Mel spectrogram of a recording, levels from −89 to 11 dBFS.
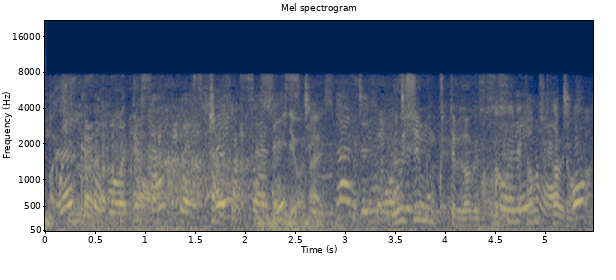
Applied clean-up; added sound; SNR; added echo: none; Train; -3 dB; none.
